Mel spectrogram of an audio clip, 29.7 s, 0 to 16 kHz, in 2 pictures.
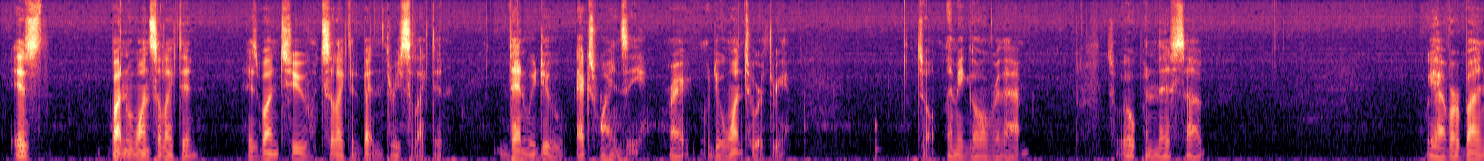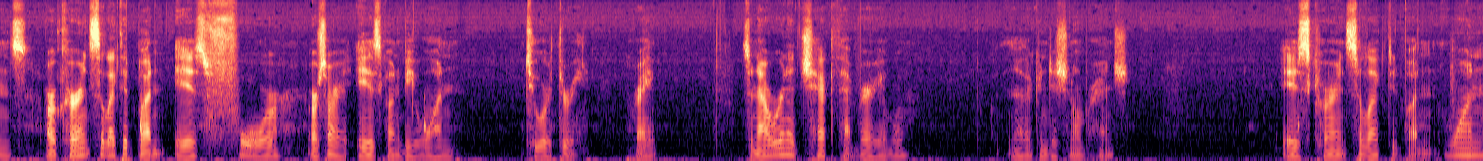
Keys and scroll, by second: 29.3 1.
